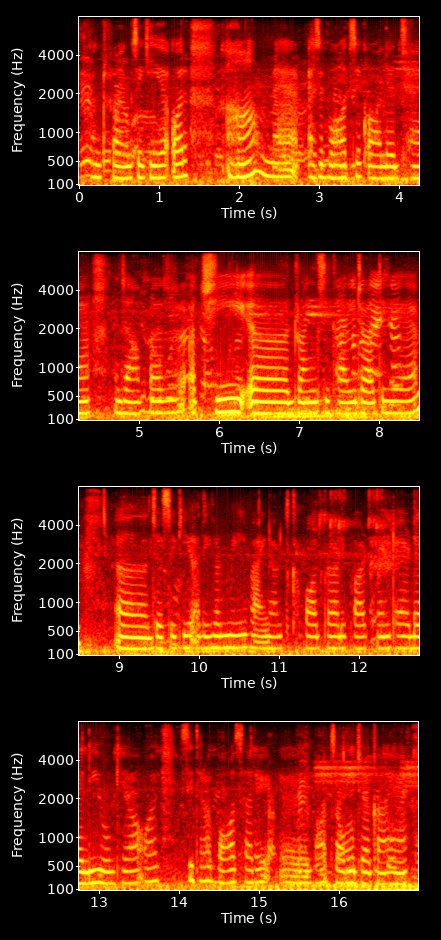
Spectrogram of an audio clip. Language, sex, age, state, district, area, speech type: Urdu, female, 30-45, Uttar Pradesh, Aligarh, urban, spontaneous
